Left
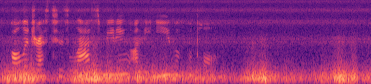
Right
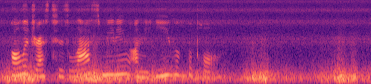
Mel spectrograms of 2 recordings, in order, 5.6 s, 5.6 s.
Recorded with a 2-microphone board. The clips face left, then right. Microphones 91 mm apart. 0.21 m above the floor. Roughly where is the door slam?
No door slam in this recording.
